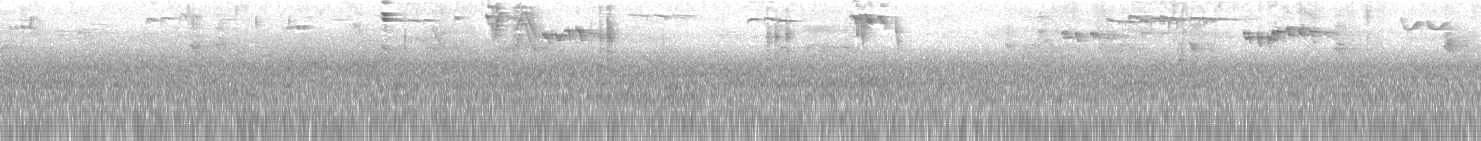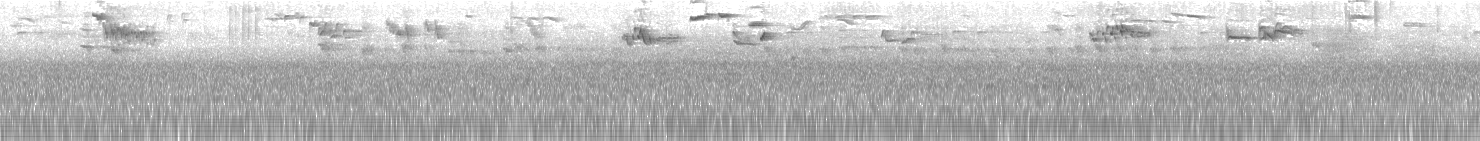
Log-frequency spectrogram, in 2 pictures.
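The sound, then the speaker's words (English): A flock of birds calls steadily, with many short, high chirps and squawks overlapping throughout, over a constant low rumbling background. No one speaks. “It's good to hear them. It's usually about this time of the year when I start to get them here, but the flocks are getting smaller and smaller.”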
